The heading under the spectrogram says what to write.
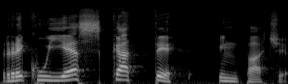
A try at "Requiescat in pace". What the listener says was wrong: There's no te. Requiescat pace.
